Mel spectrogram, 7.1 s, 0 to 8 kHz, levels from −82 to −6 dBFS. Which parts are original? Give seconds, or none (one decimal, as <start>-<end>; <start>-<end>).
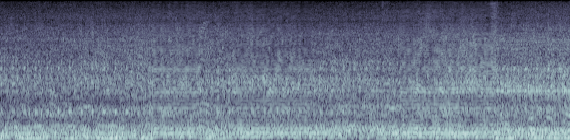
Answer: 0.0-1.9; 2.5-2.9; 3.9-5.0; 6.2-7.1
